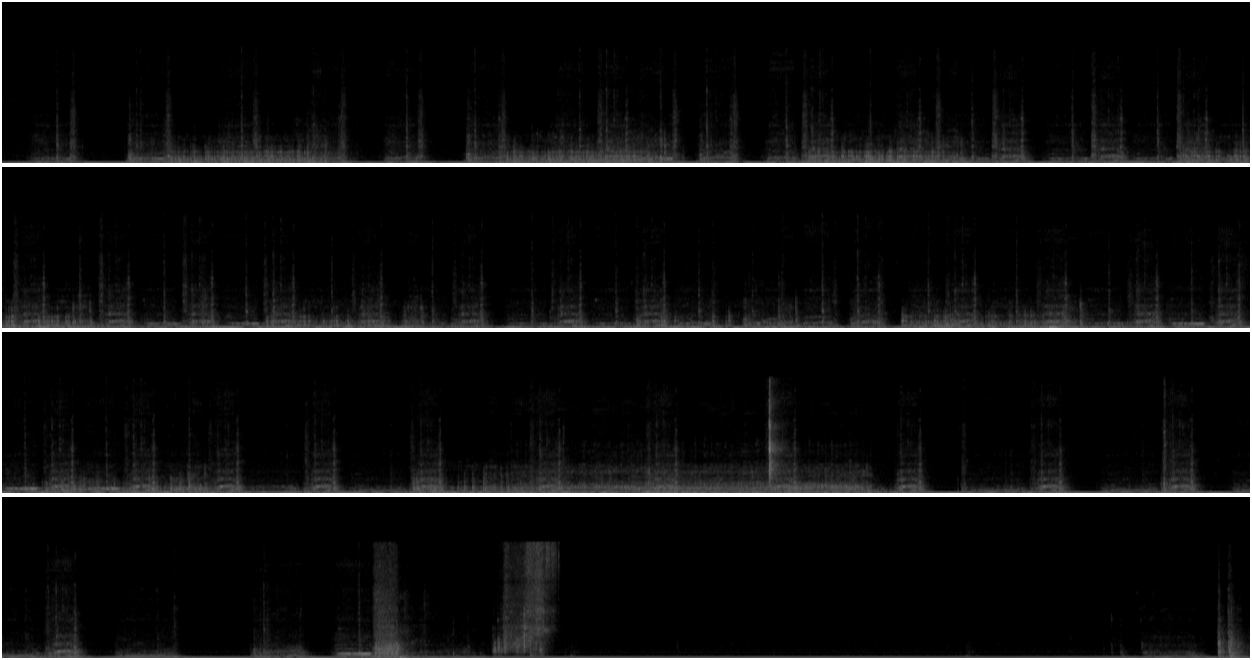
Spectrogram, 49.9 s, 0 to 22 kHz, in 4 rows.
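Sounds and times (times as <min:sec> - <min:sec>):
printer whirring: 0:00.3 - 0:39.2.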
